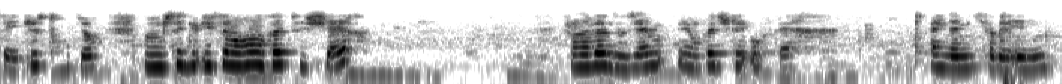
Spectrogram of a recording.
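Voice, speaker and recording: Teen girl beauty vlogger, high bright voice, chatty and loose, slightly dull home recording with faint hiss. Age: teens. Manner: chatty, repeats "donc voilà" and "trop, trop bien". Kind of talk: casual makeup review. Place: bedroom with a fan running.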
